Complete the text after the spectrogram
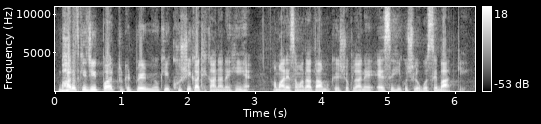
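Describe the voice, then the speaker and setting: A man's voice: mid-range voice, animated, a little mellow. Formal male news anchor. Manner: measured, formal delivery. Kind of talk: scripted news reading.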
